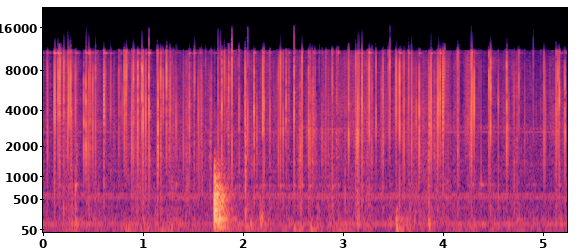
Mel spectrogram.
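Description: Long nails tap and scratch the glossy glaze of a small hollow rainbow ceramic shot glass while it is held and tilted. A rapid stream of bright, crisp clicks and scratchy ticks runs throughout, with one louder, fuller tap near the middle-left that rings only briefly.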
